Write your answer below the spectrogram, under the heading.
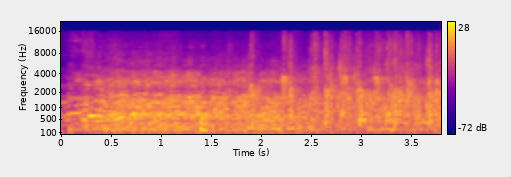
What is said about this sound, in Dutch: Ze geven een applaus.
